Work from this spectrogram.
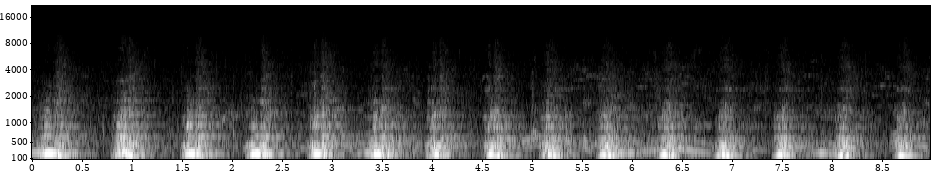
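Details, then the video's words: An Asiatic (Indian) lion at Yokohama Zoorasia zoo, filmed in November 2019, gives a rhythmic series of deep, grunting roars, each about half a second apart. "吼えるインドライオン「バドゥリ」（よこはま動物園ズーラシア） Roaring Lion"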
